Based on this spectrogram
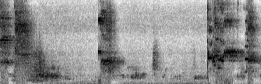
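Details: Pet peach-faced or rosy-faced lovebirds playing together indoors; piercing high shrieks separated by softer chatter, with loud screeching bursts at the start, middle and end.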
